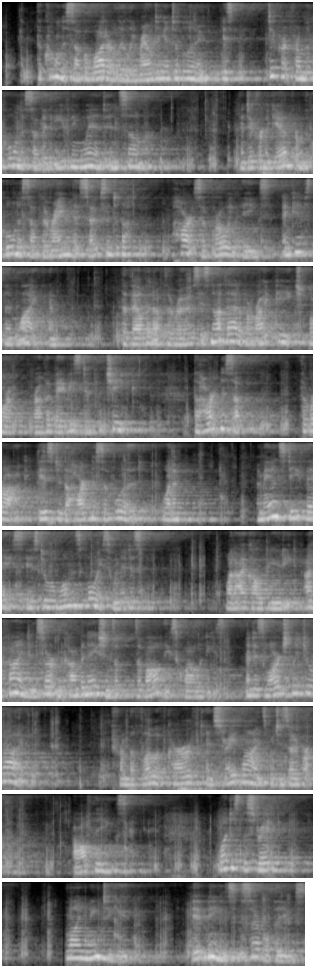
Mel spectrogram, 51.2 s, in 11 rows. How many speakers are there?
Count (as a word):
one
